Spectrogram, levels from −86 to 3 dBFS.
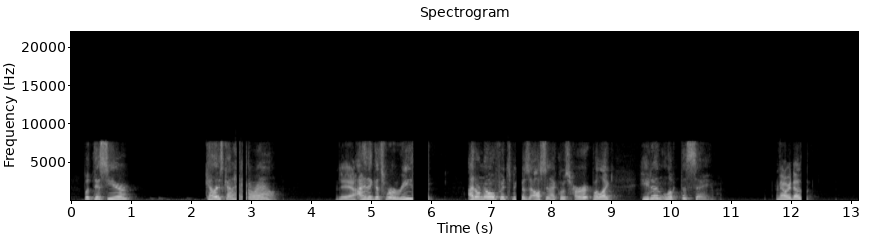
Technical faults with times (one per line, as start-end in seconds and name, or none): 2.75-3.00 packet loss on an ADPCM call
5.69-6.02 packet loss on an ADPCM call
7.41-7.55 packet loss on an ADPCM call
12.16-12.27 packet loss on an ADPCM call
